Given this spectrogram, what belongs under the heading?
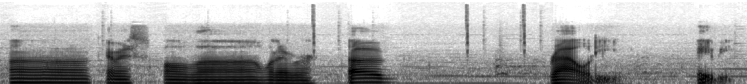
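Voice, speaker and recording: A man's voice: medium pitch, steady tone, takes it slowly, vocal fry, soft background music. A man thinking aloud in casual, indecisive gameplay commentary, muttering to himself as he streams. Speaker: game streamer.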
